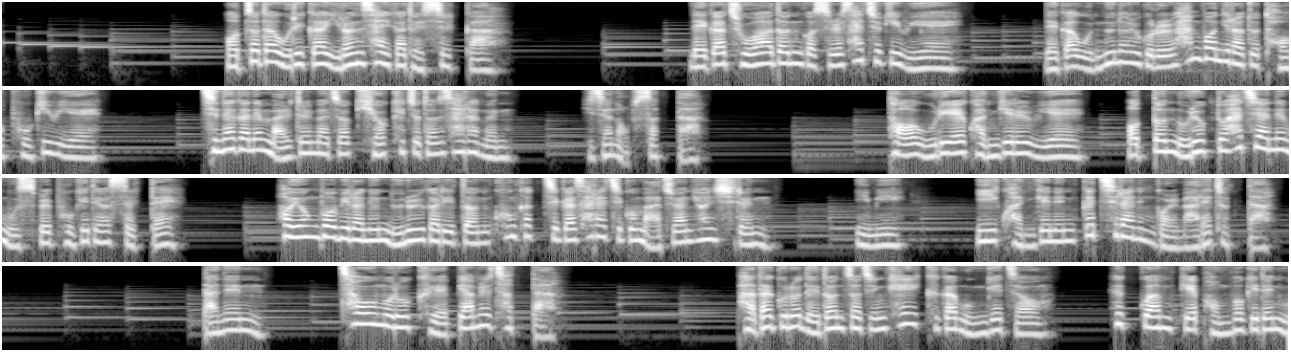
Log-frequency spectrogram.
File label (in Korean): 오디오북 차분한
